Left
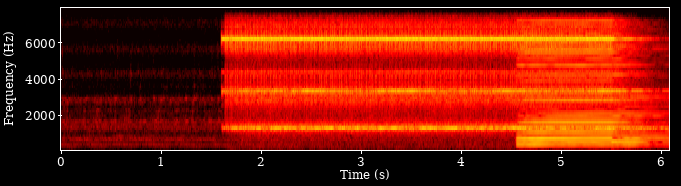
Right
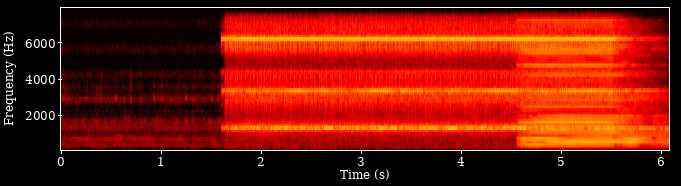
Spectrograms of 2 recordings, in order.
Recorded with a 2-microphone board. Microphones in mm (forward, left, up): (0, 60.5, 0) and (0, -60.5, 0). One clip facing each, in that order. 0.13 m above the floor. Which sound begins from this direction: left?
A buzzer, at 4.5 s.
